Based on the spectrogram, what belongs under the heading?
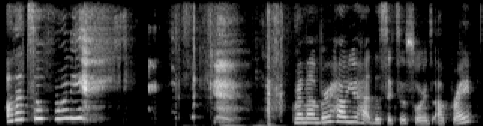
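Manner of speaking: high, loud, amused outburst; real laughing. Real, not acted. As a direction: talk through genuine giggles, pitch climbing. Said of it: "I'm sorry for laughing".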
